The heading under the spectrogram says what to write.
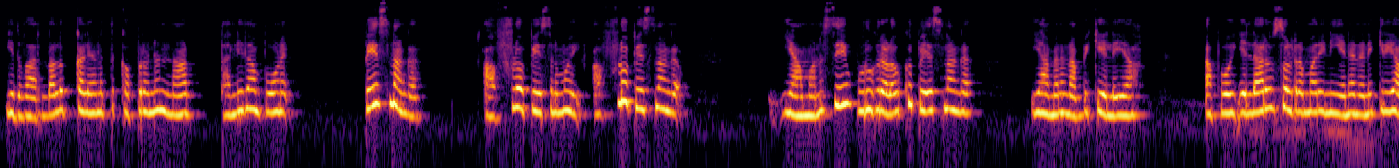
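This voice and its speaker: Asha is a heartbroken young woman in an amateur audio drama, ashamed and full of self-blame, speaking in a very high, halting voice, as a woman acts her. She breaks off and restarts her lines as if close to tears. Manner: tearful, halting, self-blaming. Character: young woman, ashamed and despairing after betrayal.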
